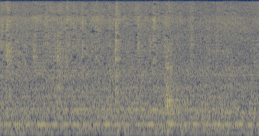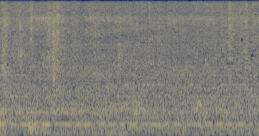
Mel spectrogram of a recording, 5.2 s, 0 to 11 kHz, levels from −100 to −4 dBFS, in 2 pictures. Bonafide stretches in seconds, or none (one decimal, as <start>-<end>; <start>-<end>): 0.0-1.7; 4.8-5.2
